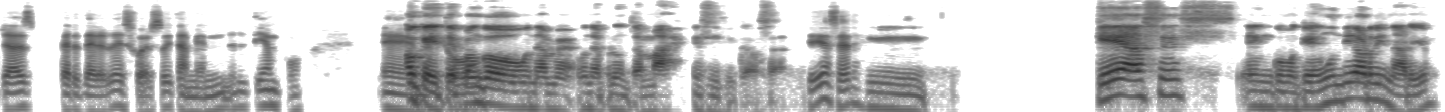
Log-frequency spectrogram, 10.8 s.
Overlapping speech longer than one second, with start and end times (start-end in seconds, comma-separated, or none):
none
